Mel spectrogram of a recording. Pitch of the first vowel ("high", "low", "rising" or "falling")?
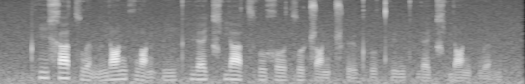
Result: high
